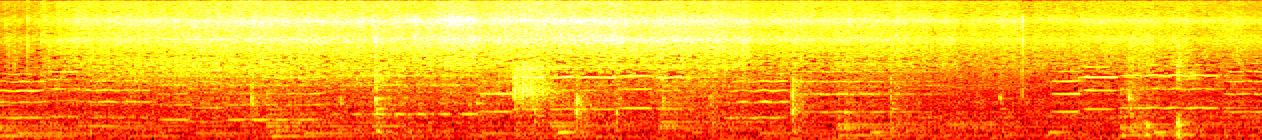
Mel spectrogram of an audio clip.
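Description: Vegetables for chicken kheema fried rice are stir-fried in a pan, with loud, continuous close sizzling broken by repeated scraping and tapping from the stirring utensil.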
